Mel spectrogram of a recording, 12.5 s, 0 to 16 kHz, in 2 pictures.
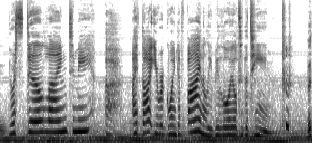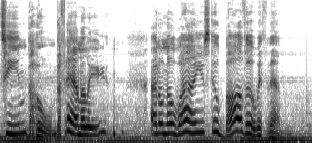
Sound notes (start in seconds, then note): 8.4 chortles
